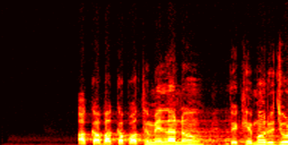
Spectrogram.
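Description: A man sings a melody up close.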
